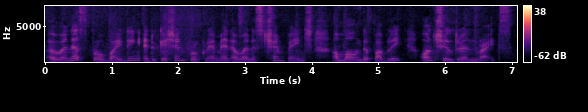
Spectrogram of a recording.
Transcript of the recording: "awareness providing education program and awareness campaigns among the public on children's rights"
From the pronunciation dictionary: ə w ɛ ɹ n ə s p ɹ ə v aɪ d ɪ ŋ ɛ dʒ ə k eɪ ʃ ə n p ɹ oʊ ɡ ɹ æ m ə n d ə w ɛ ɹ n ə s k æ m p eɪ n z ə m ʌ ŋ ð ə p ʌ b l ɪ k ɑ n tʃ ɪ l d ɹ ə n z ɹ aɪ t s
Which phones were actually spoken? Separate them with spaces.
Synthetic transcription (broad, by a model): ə w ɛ n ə s p ɹ ə v aɪ d ɪ ŋ ɛ dʒ ə k eɪ ʃ ə n p ɹ oʊ ɡ ɹ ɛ m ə n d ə w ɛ n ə s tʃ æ m p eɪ n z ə m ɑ ŋ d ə p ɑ b l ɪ k ɑ n tʃ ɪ l d ɹ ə n ɹ aɪ t s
